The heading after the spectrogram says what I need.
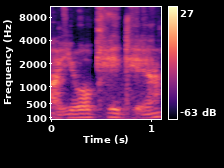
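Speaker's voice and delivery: gentle-toned voice. Kneeling and shaking a sleeping character's shoulder: gentle-toned voice. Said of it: "a surprisingly gentle-toned Mizia".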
